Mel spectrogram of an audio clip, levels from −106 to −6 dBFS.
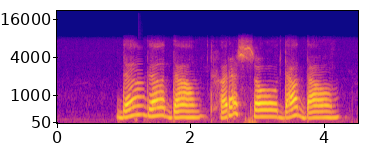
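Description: At 1.21 to 1.31 s, a burst of packet loss: roughly 80 ms of audio is lost, concealed by a 73 ms fading extension of the preceding sound before the speech resumes, skipped forward.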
